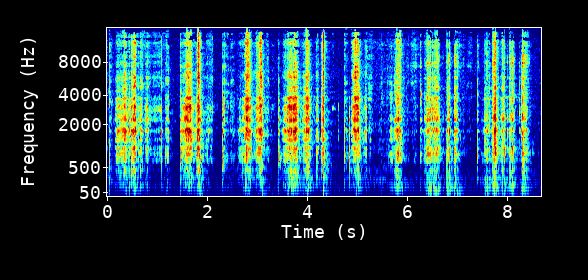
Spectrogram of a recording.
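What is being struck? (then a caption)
Plaster chunk scraped with a metal blade. A metal knife blade scrapes a solid piece of plaster above a pile of powder, making a series of gritty, rasping strokes. Each scrape is a dry, bright burst with short gaps between them, and the sound stops quickly after each stroke.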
